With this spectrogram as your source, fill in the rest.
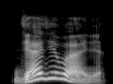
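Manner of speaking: cheerful outburst. A woman greets a man coming in from the snow, exclaiming cheerfully. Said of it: "весело воскликнула Фанни".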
